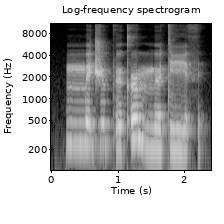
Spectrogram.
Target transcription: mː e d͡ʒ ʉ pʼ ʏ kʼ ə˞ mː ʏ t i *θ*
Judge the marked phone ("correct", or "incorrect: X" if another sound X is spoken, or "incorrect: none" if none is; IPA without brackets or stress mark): correct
